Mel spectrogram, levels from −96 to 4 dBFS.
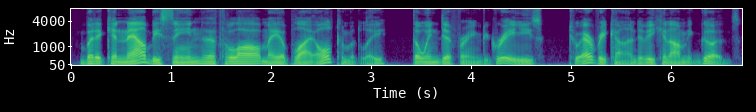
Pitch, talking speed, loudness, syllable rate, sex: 95 Hz, 195 wpm, -21 LUFS, 5.8 syllables/s, male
